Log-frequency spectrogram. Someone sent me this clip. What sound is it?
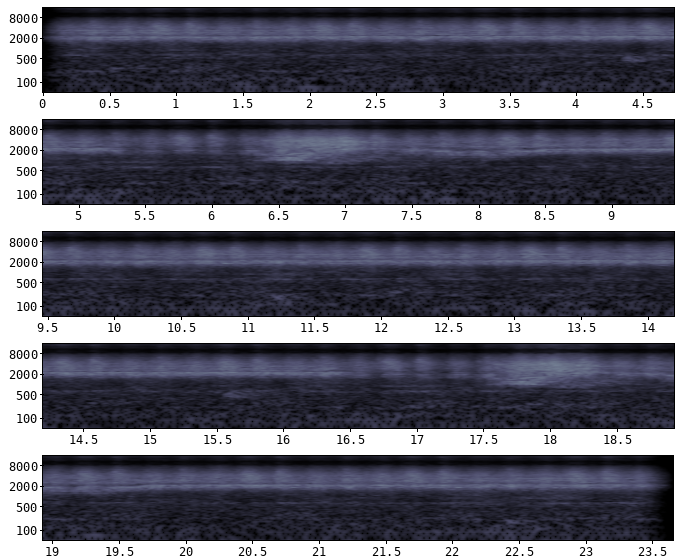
A factory sound simulated with brush-teeth sound loop samples. Processed with DSP-Quattro X.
